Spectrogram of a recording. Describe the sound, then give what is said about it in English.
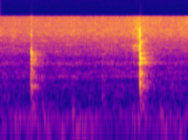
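Two crisp knife chops through a green apple, about a second apart, each a short sharp click with quiet background between them. “After I add that, I'm going to cut up this apple, let that saute a little bit.”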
